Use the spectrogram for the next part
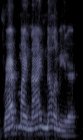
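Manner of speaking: ordinary talk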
